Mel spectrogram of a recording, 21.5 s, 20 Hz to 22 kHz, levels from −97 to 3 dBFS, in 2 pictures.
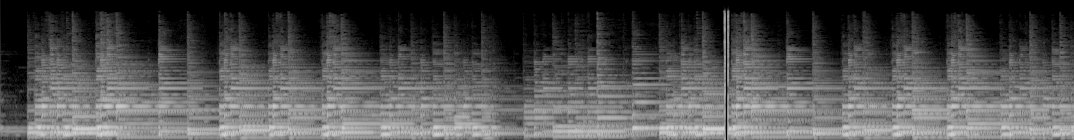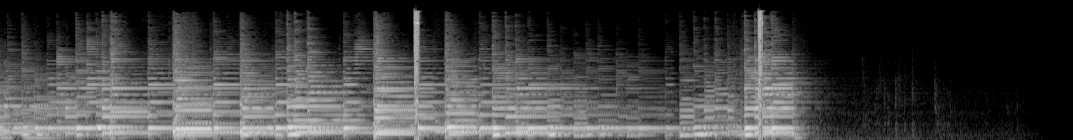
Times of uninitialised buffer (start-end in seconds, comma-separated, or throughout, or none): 7.24-7.28, 14.88-14.92, 18.32-18.36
